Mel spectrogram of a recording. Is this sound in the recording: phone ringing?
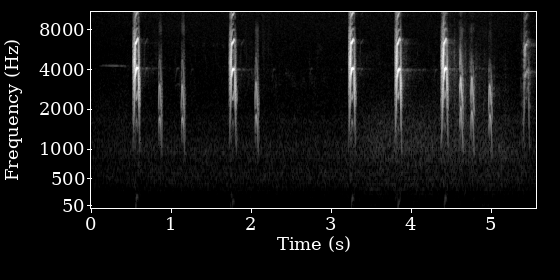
no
